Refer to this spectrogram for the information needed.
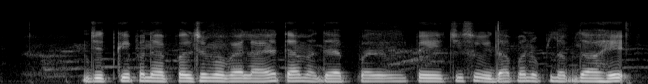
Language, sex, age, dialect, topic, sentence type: Marathi, male, 18-24, Northern Konkan, banking, statement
